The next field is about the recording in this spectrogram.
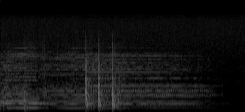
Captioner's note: door knocks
